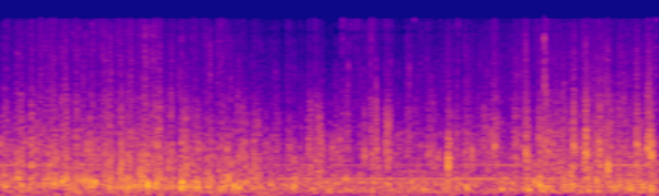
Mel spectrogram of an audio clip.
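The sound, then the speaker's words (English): Hooves of galloping racehorses pound in a fast, steady rhythm, loud, with dense overlapping hoofbeats and a rushing, windy background, as two horses run side by side down the home stretch of a race. “I can hear the footsteps of my horse, the footsteps of his horse.”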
